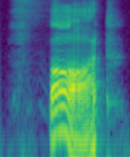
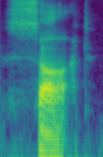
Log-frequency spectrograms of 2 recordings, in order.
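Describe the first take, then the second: First: It begins with a th sound. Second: It begins with an s sound. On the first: The speaker calls it right. "this T H word" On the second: The speaker calls it wrong. "they're saying it with an S sound"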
